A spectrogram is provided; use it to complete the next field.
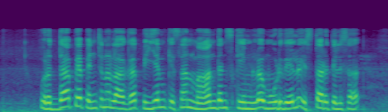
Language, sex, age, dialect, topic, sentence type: Telugu, male, 25-30, Utterandhra, agriculture, statement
